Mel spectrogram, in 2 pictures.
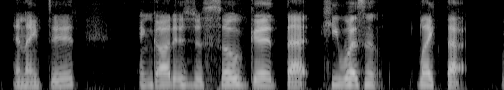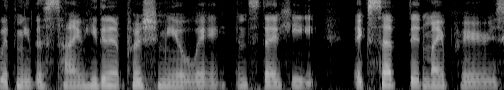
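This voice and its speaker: A woman's voice: on the low side, pushed and bright, smooth, no room sound. A young woman church member sharing a personal testimony sincerely and a little hesitantly. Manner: hesitant, with fillers and restarts, sincere.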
